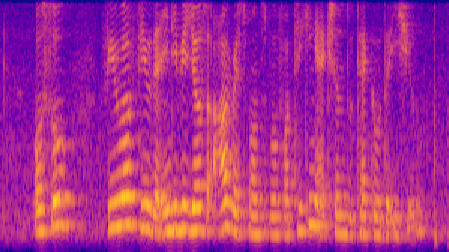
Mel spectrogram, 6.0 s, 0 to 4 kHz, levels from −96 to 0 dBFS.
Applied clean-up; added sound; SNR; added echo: none; none; none; none.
